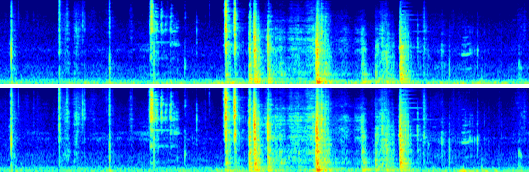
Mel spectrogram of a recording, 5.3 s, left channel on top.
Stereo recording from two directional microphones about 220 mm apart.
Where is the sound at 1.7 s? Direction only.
20° right (ahead or behind).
